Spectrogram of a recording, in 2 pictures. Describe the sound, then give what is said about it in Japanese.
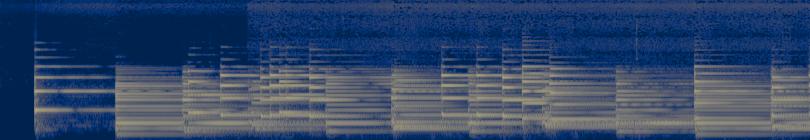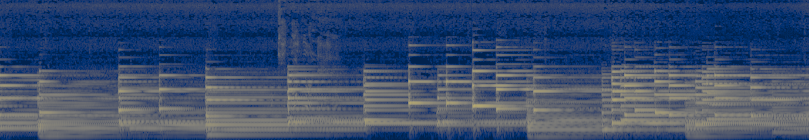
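Solo piano practice: a steady, unhurried passage of sustained chords and melody notes, played fairly loud with no voices, continuing evenly for about twenty-four seconds, with a neighbouring wrong key struck by mistake. “いや、変な音がするなと思ったら、隣の鍵盤をしていましたよ。”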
